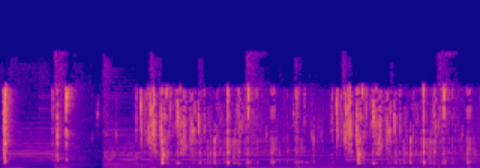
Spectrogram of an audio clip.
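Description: Beer is poured into a glass in bursts of glugging and splashing. A steady tonal background hum runs underneath, and no one speaks.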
